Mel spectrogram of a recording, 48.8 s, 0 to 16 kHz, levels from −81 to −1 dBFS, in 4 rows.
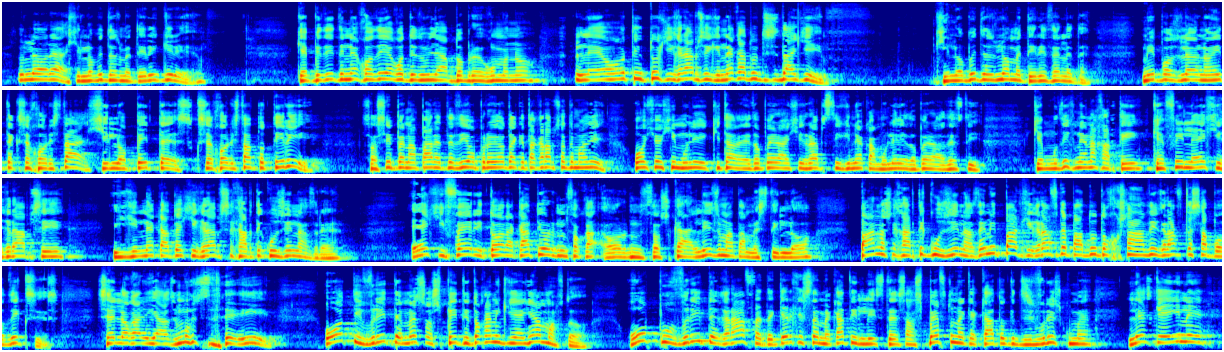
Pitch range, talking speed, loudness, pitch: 175-220 Hz, 170 wpm, -22 LUFS, 200 Hz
